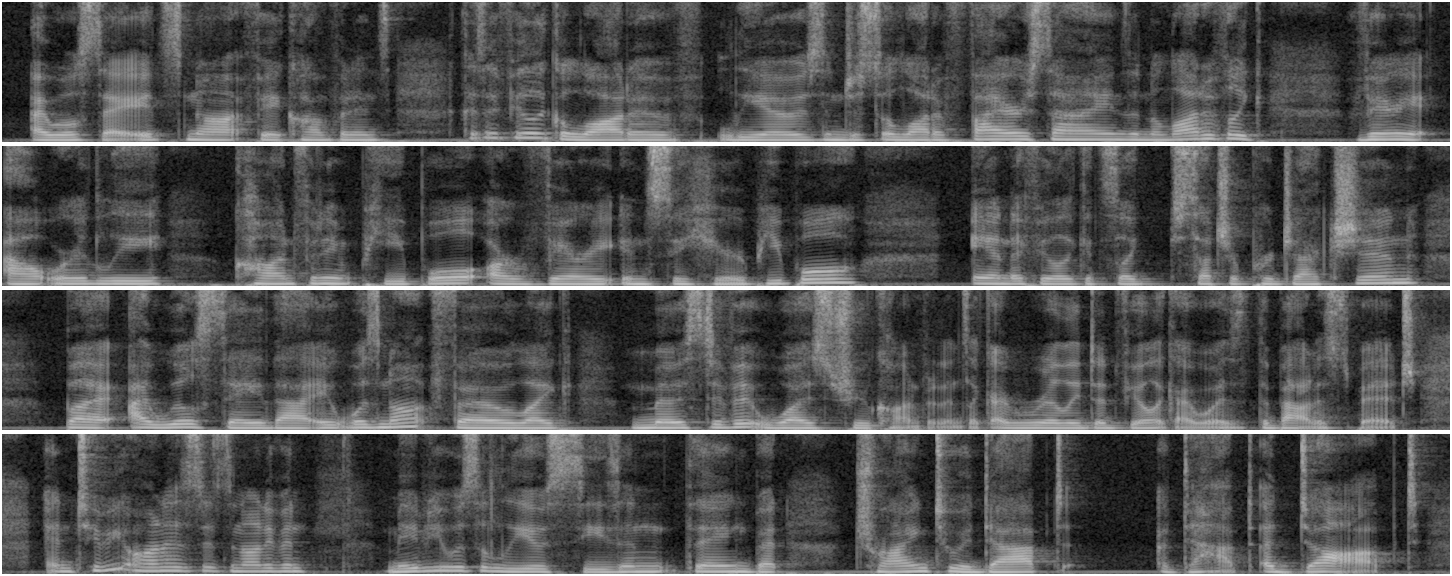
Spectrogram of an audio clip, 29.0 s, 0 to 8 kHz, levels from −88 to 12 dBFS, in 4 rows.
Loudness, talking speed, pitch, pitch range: -19 LUFS, 190 wpm, 150 Hz, 145-170 Hz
